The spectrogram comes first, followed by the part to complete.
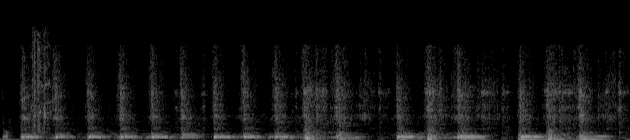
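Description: Berimbau being struck in a quick, even rhythm of twangy notes, with a rattling shake on the strokes. A deeper note joins about five seconds in.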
